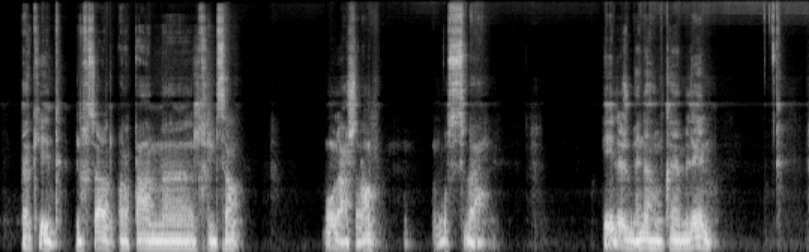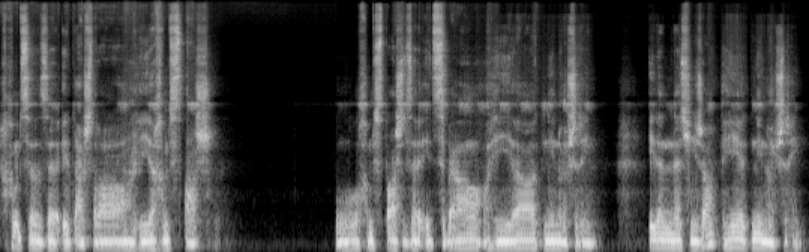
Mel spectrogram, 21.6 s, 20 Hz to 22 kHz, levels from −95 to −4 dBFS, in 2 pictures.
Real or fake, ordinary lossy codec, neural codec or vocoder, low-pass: real; none; none; none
